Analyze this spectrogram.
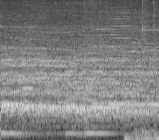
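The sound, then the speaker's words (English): A large concert crowd cheers and whoops steadily, a dense, continuous roar of many voices that holds at the same level throughout, with a faint sustained tone humming underneath. “Are you guys just cheering or are you coming?”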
